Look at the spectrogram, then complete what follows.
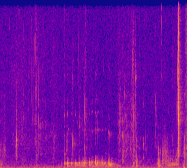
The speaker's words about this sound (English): drinking some water here for a change. Trying to drink as much as I can.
